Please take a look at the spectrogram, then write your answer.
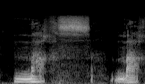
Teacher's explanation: pronounce the final s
